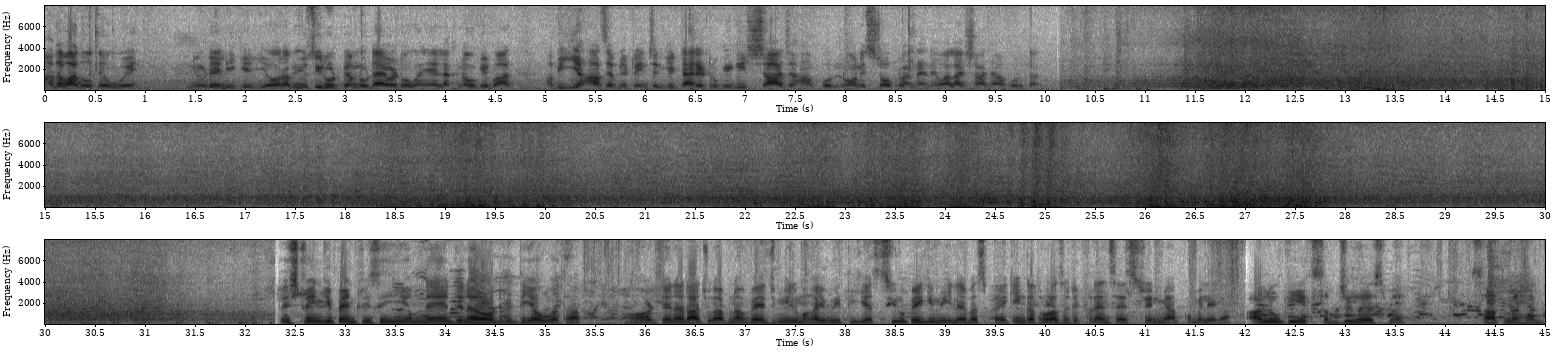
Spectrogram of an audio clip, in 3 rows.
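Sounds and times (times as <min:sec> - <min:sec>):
train wheels rushing on track: 0:10.1 - 0:32.4
wheels clacking over rail joints: 0:10.1 - 0:32.4.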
